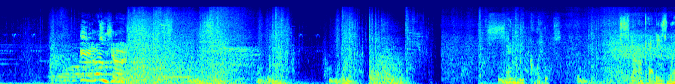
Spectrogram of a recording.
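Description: Magic spells burst and weapons clash in a fantasy battle.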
